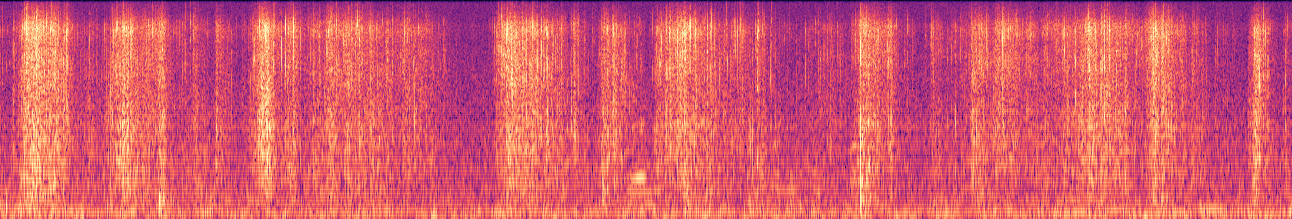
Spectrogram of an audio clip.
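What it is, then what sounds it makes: Plastic shopping bag. A thin, empty, white printed plastic GameStop shopping bag is folded and flattened by fingertips with painted nails on a bedspread, with an orange Ulta bag lying untouched nearby. The sound is soft, bright, hissy crinkling and crackling that swells in repeated waves and fades between folds, with almost no low end.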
